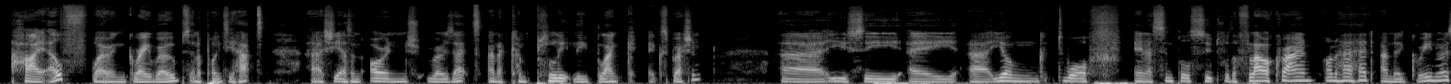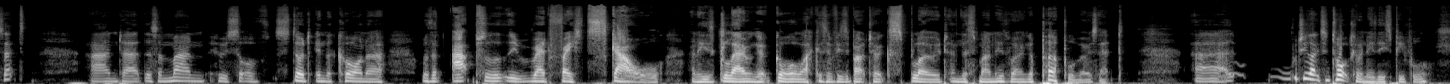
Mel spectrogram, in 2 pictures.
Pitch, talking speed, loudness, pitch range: 135 Hz, 185 wpm, -19 LUFS, 125-150 Hz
